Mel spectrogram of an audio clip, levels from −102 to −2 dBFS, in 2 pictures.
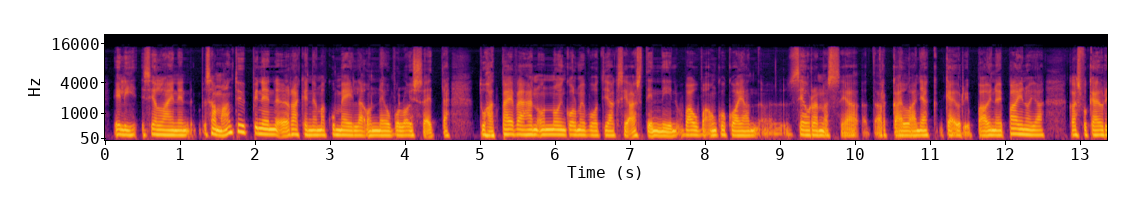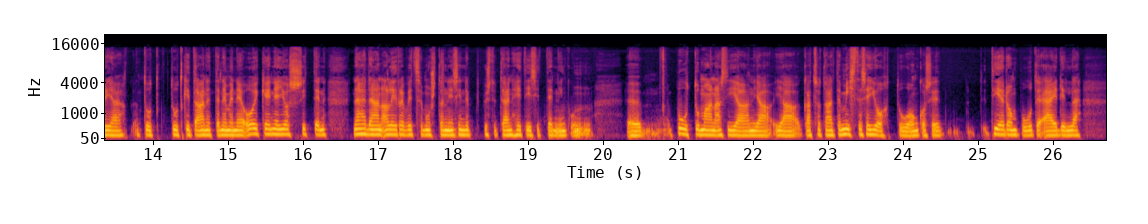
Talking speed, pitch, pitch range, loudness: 130 wpm, 140 Hz, 130-145 Hz, -19 LUFS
